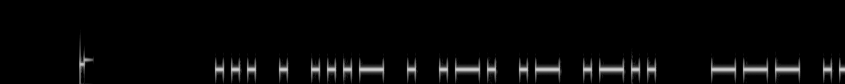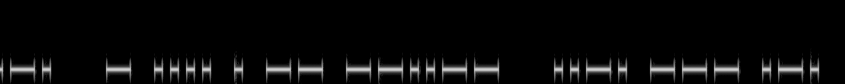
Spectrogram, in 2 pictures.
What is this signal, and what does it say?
Morse code, heard as a keyed tone, about 15 wpm, 700 Hz. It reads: SEVERAL OF THEM, FOR
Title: Sentences from Top 1000 Words - Review Part 5 - 15wpm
